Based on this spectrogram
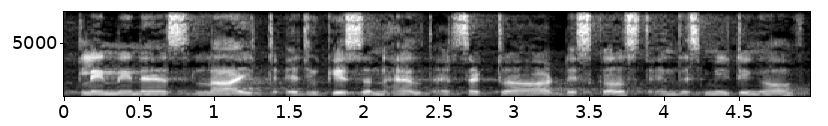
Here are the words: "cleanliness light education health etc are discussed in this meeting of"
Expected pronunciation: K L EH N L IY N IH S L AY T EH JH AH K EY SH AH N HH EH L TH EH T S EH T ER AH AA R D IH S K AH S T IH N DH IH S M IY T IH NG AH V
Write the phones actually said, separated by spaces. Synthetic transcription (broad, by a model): K L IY N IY N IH S L AY T EH JH AH K EY SH AH N HH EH L T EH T S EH T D AA R D IH S K AH S T IH N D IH S M IY T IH NG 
